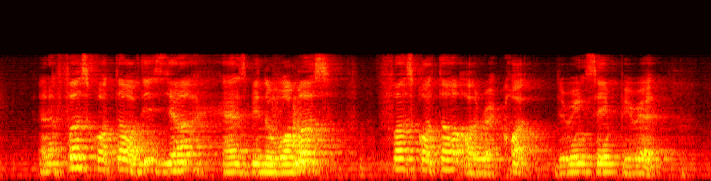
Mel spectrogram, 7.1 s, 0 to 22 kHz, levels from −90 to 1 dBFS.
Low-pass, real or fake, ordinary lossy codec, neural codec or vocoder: 7.2 kHz; fake; none; vocoder, 24 kHz, 100 mel bands, Vocos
